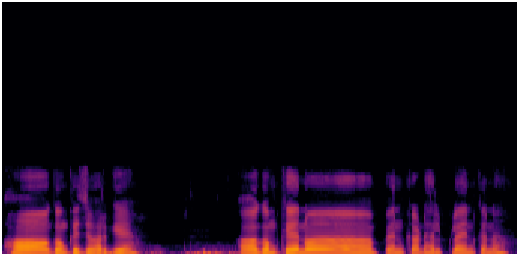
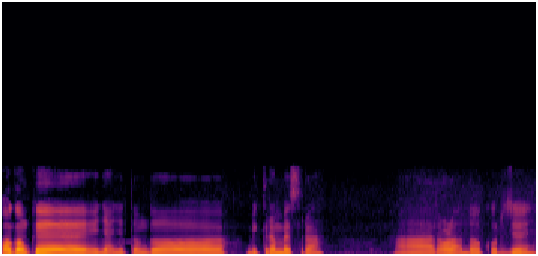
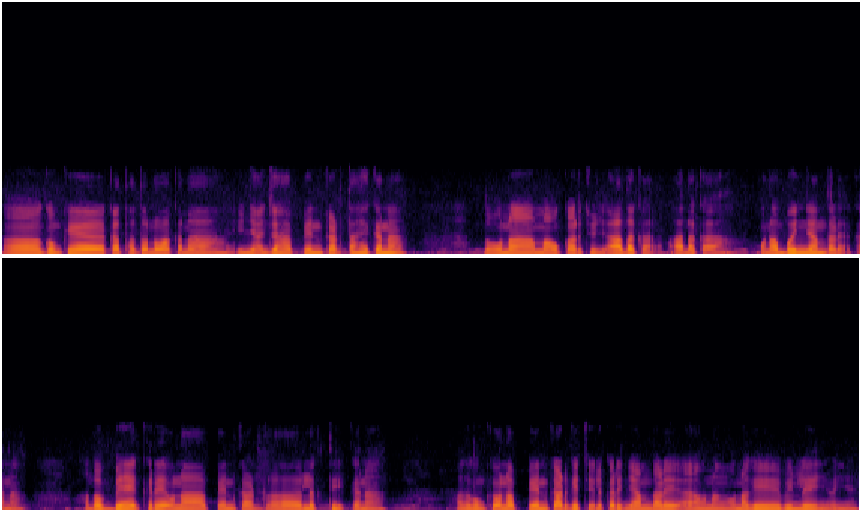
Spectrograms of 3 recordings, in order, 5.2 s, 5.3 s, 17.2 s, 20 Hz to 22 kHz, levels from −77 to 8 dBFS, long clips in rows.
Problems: none marked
